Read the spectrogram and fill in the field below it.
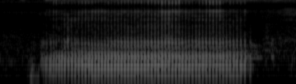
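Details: Loud, massive snore from a French Bulldog, one of two pets, recorded indoors: a deep, coarse vibrating rattle held for about two seconds, pulsing rapidly and evenly, with quiet room hum on either side.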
